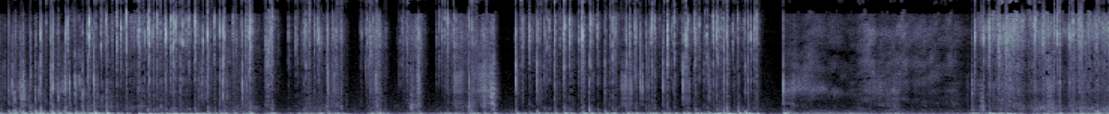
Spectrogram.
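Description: Long nails type and tap rapidly on the keys of a white plastic computer keyboard, producing dense, bright, clicky keystrokes with a low thump under each press and only brief pauses. Around the tenth second the clicking gives way to a quieter, softer stretch before the fast tapping returns.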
